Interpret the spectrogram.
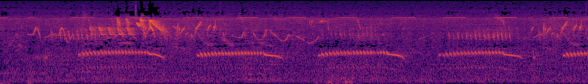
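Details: Chaco chachalaca in the Pantanal, Brazil, seen with a young chick, giving drawn-out, slightly rising mid-pitched notes about a second long, repeated steadily, over high chirping from other birds.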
